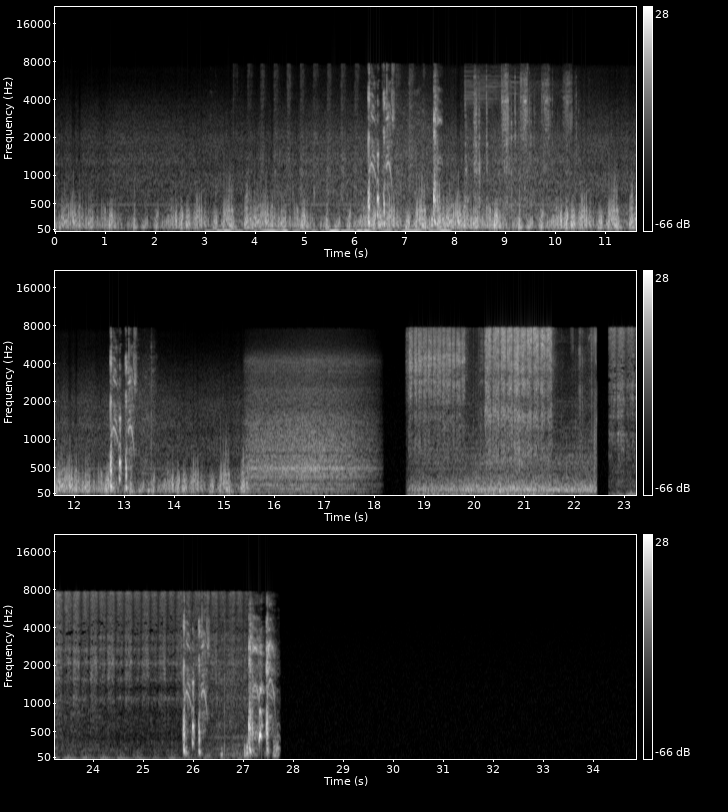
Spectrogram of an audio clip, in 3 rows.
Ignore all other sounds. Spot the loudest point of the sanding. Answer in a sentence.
The volume of the sanding peaks at 21 seconds.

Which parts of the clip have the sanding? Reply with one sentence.
The sanding can be heard from 18.6 to 27.1 s.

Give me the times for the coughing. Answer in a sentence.
The coughing can be heard from 6.2 to 7.8 s, from 12.7 to 13.6 s and from 25.8 to 27.8 s.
